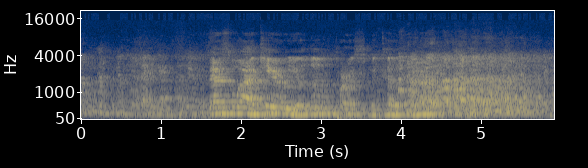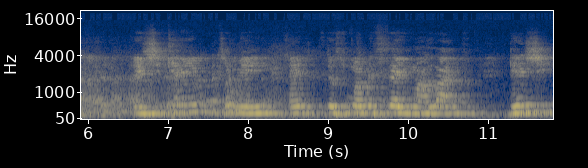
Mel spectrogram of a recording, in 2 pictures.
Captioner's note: laughter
